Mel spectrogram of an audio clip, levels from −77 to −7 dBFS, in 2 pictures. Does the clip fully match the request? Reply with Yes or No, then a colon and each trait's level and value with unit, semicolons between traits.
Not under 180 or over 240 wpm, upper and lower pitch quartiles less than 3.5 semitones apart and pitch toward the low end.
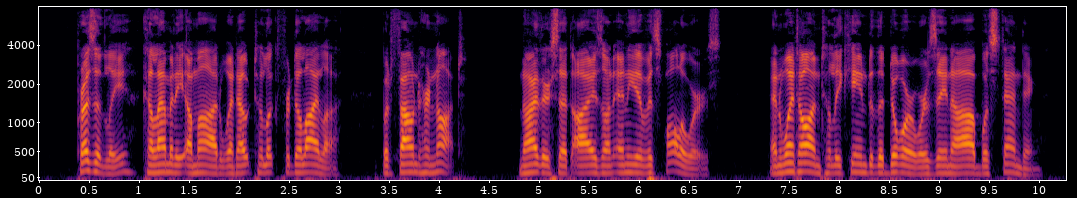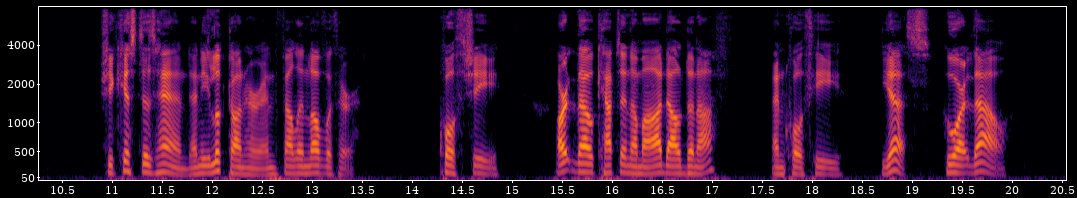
Yes: average, 185 wpm; average, 2.7 semitones; low, 130 Hz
